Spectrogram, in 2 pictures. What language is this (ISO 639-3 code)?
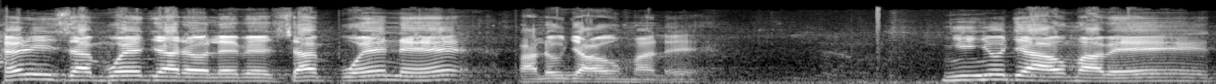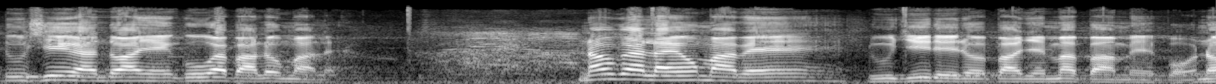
ind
